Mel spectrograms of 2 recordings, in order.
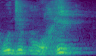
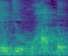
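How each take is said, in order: First: The last word ends with the sound 'hid'. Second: The last word ends with the sound 'had'. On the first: The speaker calls it right. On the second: The speaker calls it wrong.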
